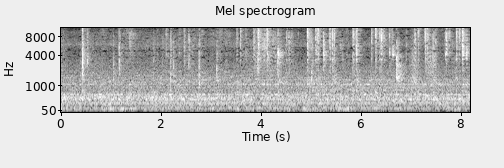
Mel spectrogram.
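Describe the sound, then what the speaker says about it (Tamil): Mustard seeds hit a hot pan for pavakkai poriyal, giving an irregular spray of tiny ticks and pops that grows busier and louder over a steady low sizzle. "இப்போ கடுகு ஆட் பண்ணலாம்"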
